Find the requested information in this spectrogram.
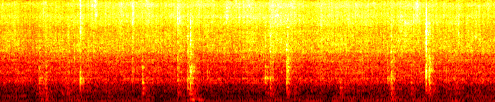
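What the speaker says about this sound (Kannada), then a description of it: "ಇದನ್ನೀಗ ಚೆನ್ನಾಗಿ ಫ್ರೈ ಮಾಡೋಣ ಮೆಂತ್ಯ ಸೊಪ್ಪೆಲ್ಲ ಚೆನ್ನಾಗಿ ಬಾಡಬೇಕು ಅಲ್ಲಿವರೆಗೂ ಫ್ರೈ ಮಾಡೋಣ" Fenugreek leaves, onion and peas fry in a pan for avalakki menthe bath, with a steady soft sizzle broken by repeated scraping clicks of a spoon stirring, close and without talk.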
